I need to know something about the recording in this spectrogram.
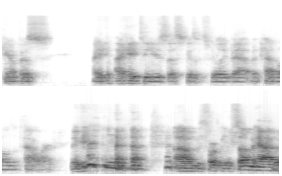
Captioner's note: laughs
